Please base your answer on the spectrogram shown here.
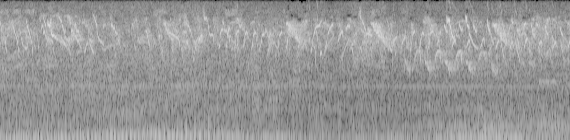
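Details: White-eye of the local Lawu dakun type in full ngalas song: fast, continuous, high-pitched twittering with rapid zigzag chirps. A loud engine or motorcycle drone runs underneath throughout.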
